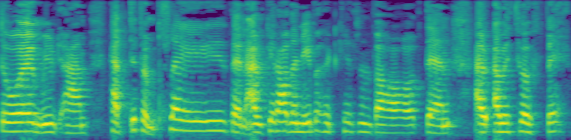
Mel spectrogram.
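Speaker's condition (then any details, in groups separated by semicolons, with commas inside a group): Deafness; deaf since childhood; speaks well, learned speech through childhood lessons with visual computer speech feedback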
